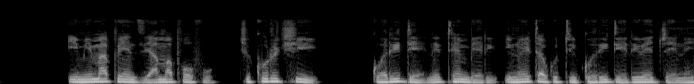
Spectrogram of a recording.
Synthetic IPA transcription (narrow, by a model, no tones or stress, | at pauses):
imimape̞nziamapʰo̞ːfu | t͡ʃikuɾut͡ʃi | ɡ̥ʱo̞ɾidʱe̞ne̞tʰe̞mbe̞ɾiːno̞itakutiɡʱo̞ɾidʱe̞riʋe̞ʐe̞ːne̞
